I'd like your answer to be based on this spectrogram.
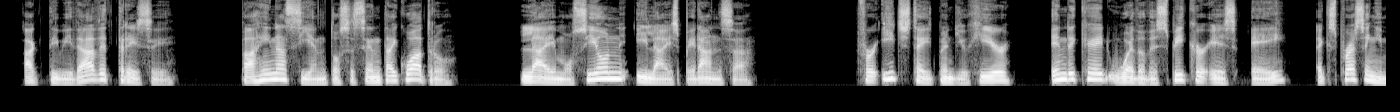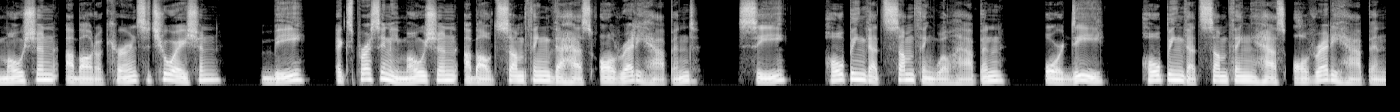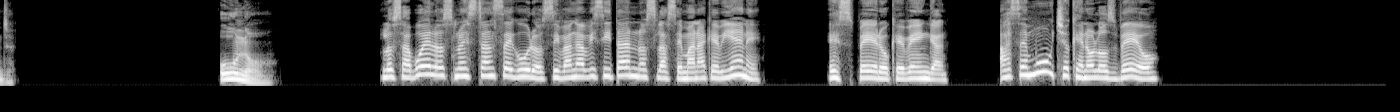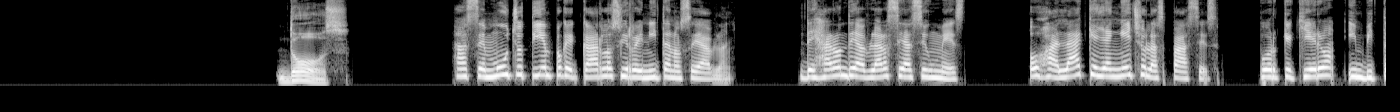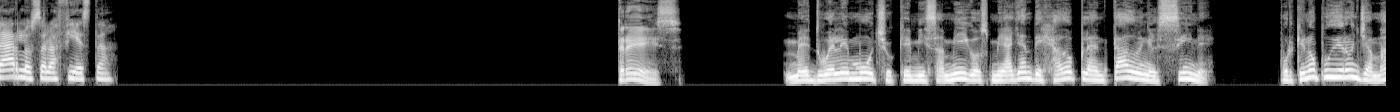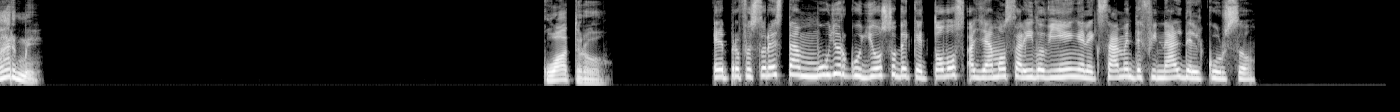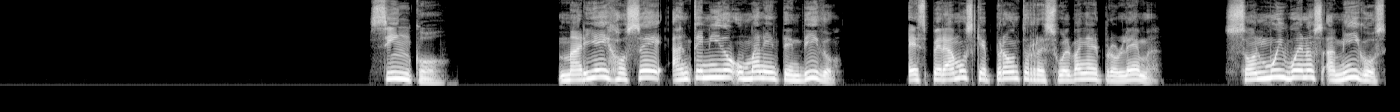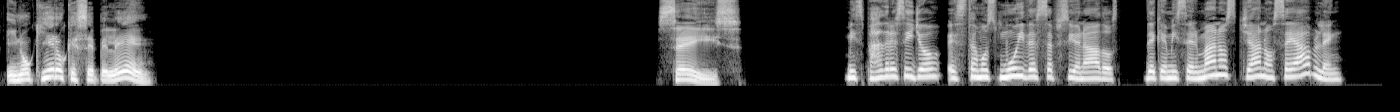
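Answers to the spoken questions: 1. C: hoping that something will happen
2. D: hoping that something has already happened
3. B: expressing emotion about something that has already happened
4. B: expressing emotion about something that has already happened
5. C: hoping that something will happen
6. A: expressing emotion about a current situation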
